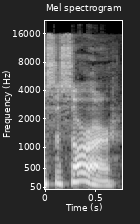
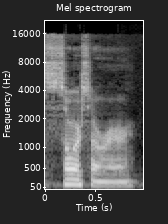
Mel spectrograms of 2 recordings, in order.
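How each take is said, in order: First: The stress falls on an unexpected syllable. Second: The stress falls on the usual syllable. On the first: The speaker calls it wrong. "I'm saying it with emphasis on the wrong syllable" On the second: The speaker calls it right. "The real word is sorcerer"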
